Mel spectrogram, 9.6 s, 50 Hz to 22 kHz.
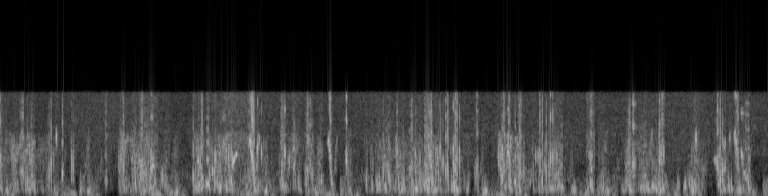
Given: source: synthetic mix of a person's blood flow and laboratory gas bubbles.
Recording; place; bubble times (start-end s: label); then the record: Doppler ultrasound of blood flow; precordium
0.00-0.05 s: bubbles
0.11-0.82 s: bubbles
0.86-0.96 s: bubbles
1.30-1.36 s: bubbles
1.47-2.13 s: bubbles
2.38-3.31 s: bubbles
3.47-4.23 s: bubbles
4.30-4.39 s: bubbles
4.55-6.00 s: bubbles
6.20-7.08 s: bubbles
7.32-7.58 s: bubbles
7.75-8.37 s: bubbles
8.44-8.53 s: bubbles
8.58-8.83 s: bubbles
8.90-9.41 s: bubbles
From the record:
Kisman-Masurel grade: 444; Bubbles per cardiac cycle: continuous sound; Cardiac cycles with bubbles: 100%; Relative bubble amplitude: maximal (0.775 to 0.999); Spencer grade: 4 (maximum detectable bubble signal sounding continuously throughout systole and diastole of every cardiac period, and overriding the amplitude of the normal cardiac signals); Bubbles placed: only in the low amplitude regions of the cardiac cycle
